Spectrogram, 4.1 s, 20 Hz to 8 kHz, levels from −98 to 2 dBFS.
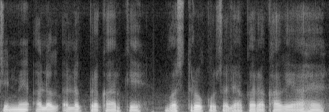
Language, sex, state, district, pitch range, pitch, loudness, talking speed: Hindi, male, Uttar Pradesh, Lucknow, 100-115 Hz, 110 Hz, -17 LUFS, 175 wpm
